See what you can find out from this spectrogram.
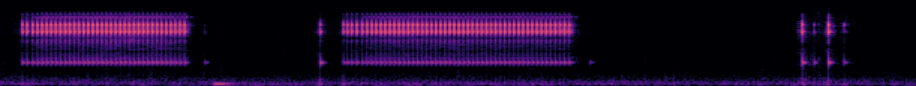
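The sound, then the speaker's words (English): A telephone line buzzes with two long, steady rings separated by a short click, then a quick cluster of receiver clicks follows near the end as the phone is picked up and a number is dialed to call a bookie joint. Fairly loud, with no talking. “I picked up the phone to call a bookie joint run by a guy named Joey Galt.”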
